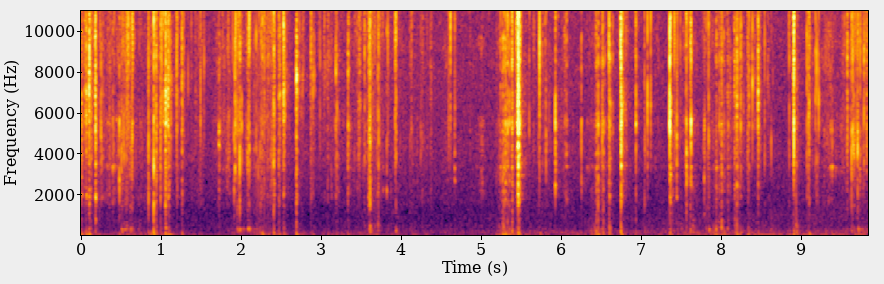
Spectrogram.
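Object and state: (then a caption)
Dry soap being shaved. A knife blade shaves curls from a small solid piece of dry pink soap held in the fingers. The sound is a quiet, steady run of dry, crisp scraping and crackling, broken by many short bright snaps that stop almost instantly, over a faint low hum.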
